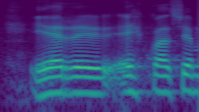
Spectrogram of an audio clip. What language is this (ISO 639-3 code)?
isl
